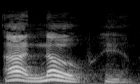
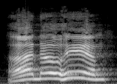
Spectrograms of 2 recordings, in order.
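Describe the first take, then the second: First: KNOW drawn out slowly, HIM dropping low; "I know him", weight on KNOW, falling away on HIM; stress on KNOW. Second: HIM punched high and loud; "I know him" with the weight landing on HIM; stress on HIM. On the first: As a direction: lean slowly on the word "know". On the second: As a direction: hit the word "him", higher and louder. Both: Shown as a demonstration. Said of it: "depending on where you put the emphasis".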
